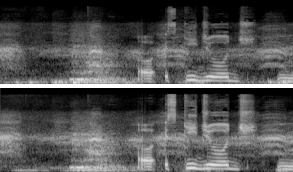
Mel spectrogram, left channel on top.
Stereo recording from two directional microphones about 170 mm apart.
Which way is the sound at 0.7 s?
30° left (ahead or behind).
